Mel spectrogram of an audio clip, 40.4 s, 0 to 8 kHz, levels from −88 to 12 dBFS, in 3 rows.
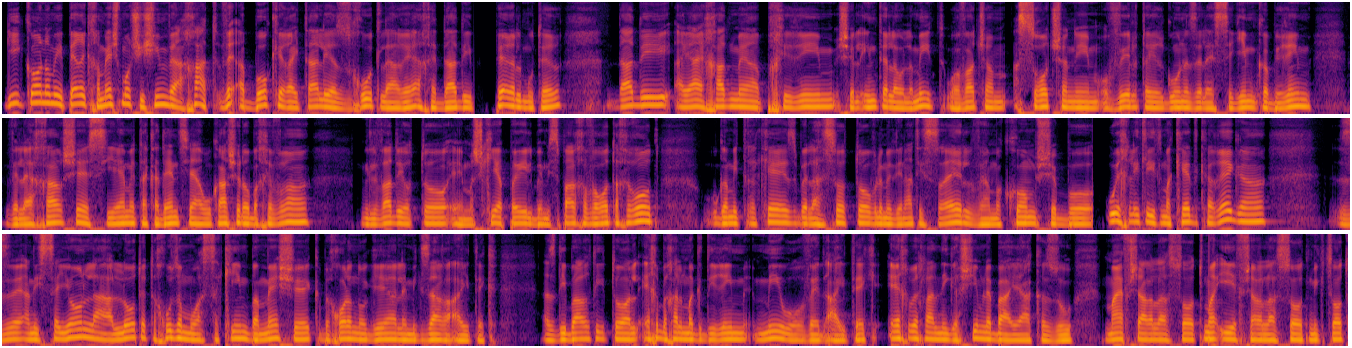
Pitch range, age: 110-140 Hz, 20-39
